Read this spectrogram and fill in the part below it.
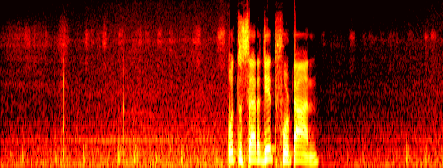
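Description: A marker scratches softly across a writing surface.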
